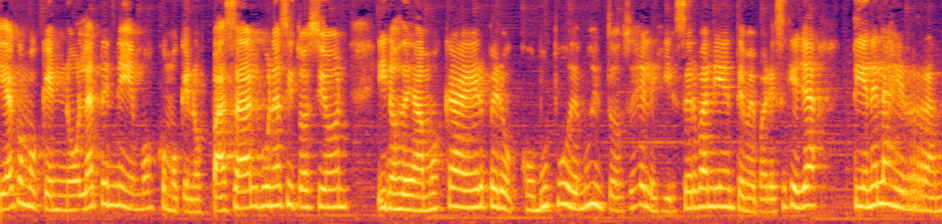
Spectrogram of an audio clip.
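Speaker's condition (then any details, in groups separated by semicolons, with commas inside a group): No condition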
